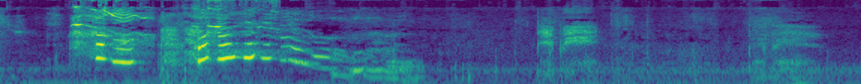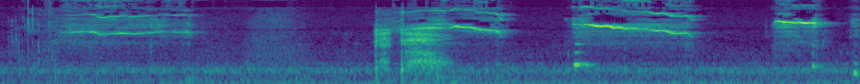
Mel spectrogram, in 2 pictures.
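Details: Golden retriever puppy indoors asking to go outside, 'talking' in long high whines that slide downward, then short whimpers and thin high squeaks spaced a few seconds apart, with a person speaking softly and faint background music.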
